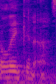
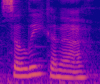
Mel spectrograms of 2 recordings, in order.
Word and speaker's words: Sallekhana: Research has focused on religious suicide, including the Jain practice of Sallekhana. Is that how you say it? – Sallekhana. – Sallekhana. Wow.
